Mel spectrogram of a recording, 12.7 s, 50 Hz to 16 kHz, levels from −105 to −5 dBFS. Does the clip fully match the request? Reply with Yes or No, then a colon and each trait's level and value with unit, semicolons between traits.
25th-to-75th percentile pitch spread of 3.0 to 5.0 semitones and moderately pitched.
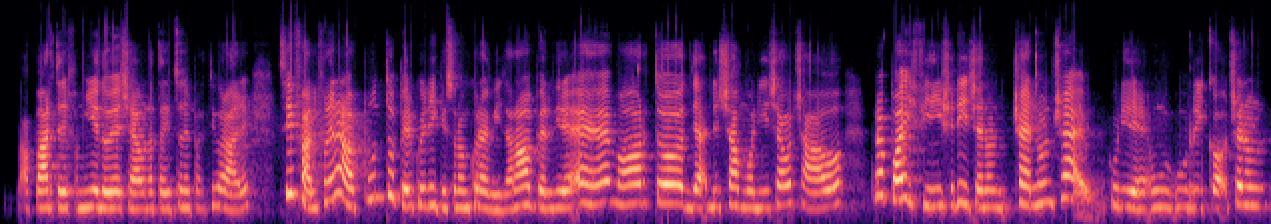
No: average, 3.5 semitones; very high, 260 Hz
